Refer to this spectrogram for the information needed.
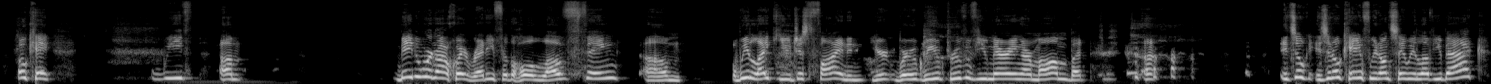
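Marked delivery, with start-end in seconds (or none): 4.0-14.7 put-on small young raccoon voice. Voicing three baby raccoons cheering for their new dad: baby raccoon voice. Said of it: "three small little baby raccoons".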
